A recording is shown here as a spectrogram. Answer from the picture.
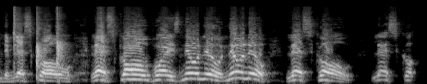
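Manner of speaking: loud, high, jubilant chant of let's go; excited shouting. Real, not acted. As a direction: roar it like the whole stand is with you. Excited fan celebrating the draw.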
